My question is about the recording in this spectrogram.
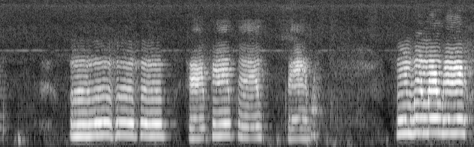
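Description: A child humming a tune without words, in short phrases of held notes, with a pause of about a second before the last phrase starts. The humming stands in for the game's background music.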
